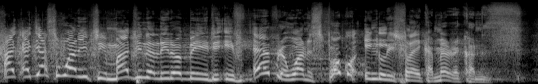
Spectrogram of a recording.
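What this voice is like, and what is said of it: African-accented English. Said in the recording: “my accent being very much different from your accent ... You haven't been to Africa. We speak English in different”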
